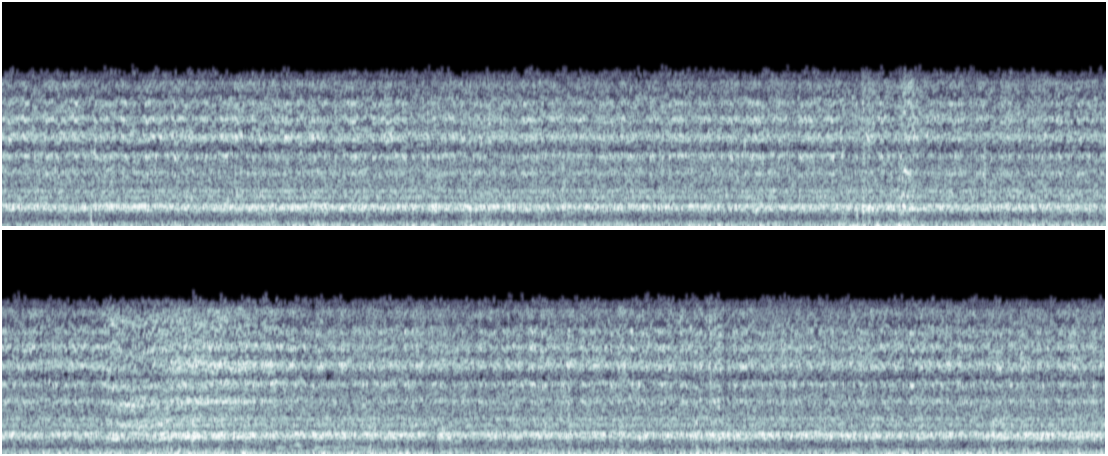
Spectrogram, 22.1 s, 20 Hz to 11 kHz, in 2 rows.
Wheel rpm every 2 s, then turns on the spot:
230, 240, 230, 230, 230, 230, 230, 230, 240, 230, 240.
none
